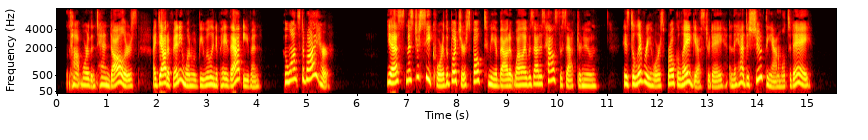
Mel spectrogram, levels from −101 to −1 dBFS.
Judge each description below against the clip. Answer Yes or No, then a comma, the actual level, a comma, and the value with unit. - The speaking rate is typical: No, fast, 215 wpm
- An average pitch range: No, wide, 6.5 semitones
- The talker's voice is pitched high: Yes, high, 200 Hz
